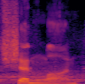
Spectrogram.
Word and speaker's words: Xenlon: And for anyone who's never seen Shandelon here, and yes, the name is pronounced Shenlon.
